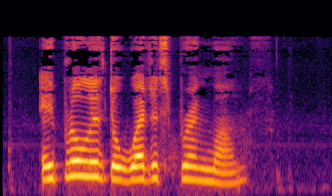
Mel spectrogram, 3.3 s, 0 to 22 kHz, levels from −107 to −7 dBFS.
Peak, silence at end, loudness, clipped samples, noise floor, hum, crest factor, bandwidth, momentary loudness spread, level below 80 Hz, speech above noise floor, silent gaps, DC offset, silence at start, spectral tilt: -4 dBFS; 0.85 s; -19 LUFS; under 0.1%; -66 dBFS; none; 16 dB; 11.5 kHz; 12 LU; -68 dBFS; 47 dB; none; under 0.1%; 0.4 s; -4 dB/octave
